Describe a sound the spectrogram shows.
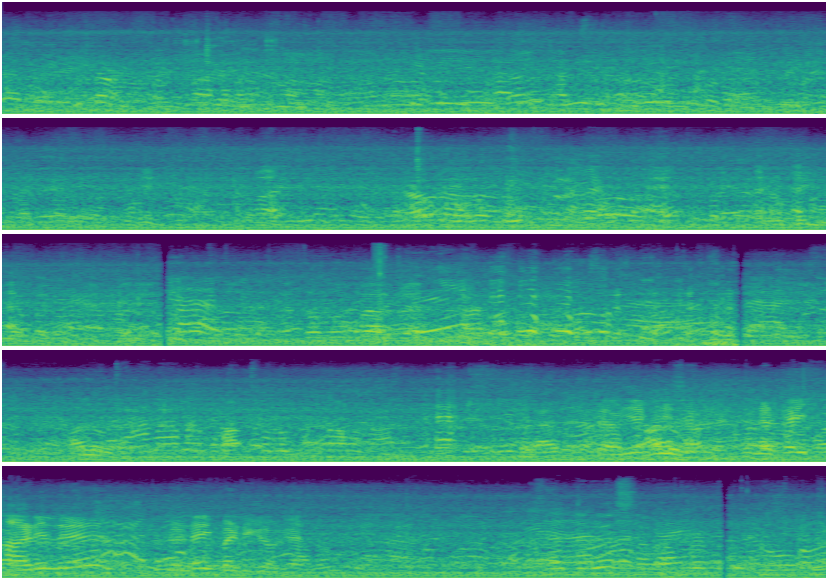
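A crowd of men talk and call out over one another outdoors.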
